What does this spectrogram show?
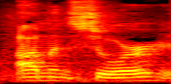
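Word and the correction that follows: Abin Sur: is that how you say it? – Abansur is the one who defeated Parallax the first time, right?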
